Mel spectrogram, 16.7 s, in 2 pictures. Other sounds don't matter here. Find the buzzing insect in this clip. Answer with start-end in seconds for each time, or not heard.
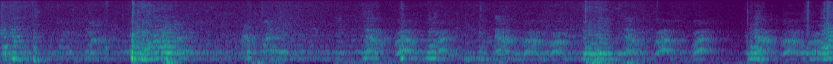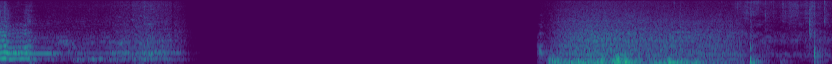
0.0-10.0, 13.8-16.6.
